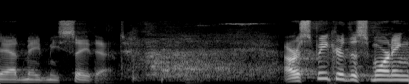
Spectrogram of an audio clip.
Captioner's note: laughing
